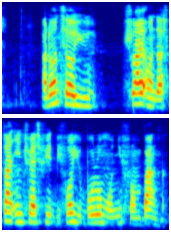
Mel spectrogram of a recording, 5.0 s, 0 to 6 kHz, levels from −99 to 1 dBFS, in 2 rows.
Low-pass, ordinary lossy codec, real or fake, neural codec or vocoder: 5.4 kHz; none; real; none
